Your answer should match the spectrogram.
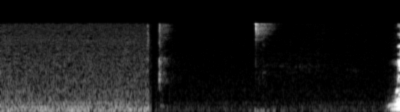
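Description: Faint room tone, then two short clicks about a second apart, each set in dead silence.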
